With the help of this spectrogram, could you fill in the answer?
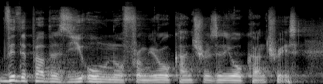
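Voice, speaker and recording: A man at a medium pitch with a Hungarian accent, with audible room echo and noticeable background noise. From Hungary. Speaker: architect and academic. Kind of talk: conference lecture. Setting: conference hall with audience. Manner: halting, many fillers and repetitions.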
